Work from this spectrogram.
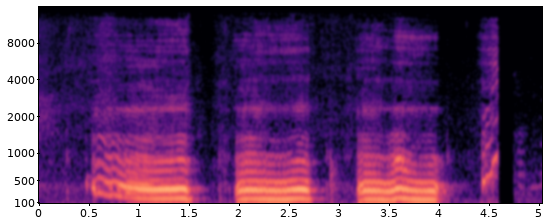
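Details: Talkative house cat in a small indoor room drawing out three long, steady, tonal meows of about a second each with short pauses between, then a brief rising chirp at the end.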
